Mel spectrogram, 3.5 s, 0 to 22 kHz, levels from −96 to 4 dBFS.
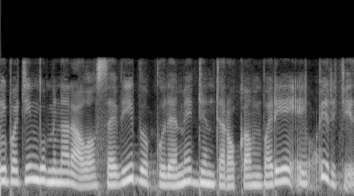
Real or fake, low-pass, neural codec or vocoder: fake; 7.2 kHz; codec, 16 kHz, 1 kbps, FunCodec, trained on LibriTTS, 50 frames a second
